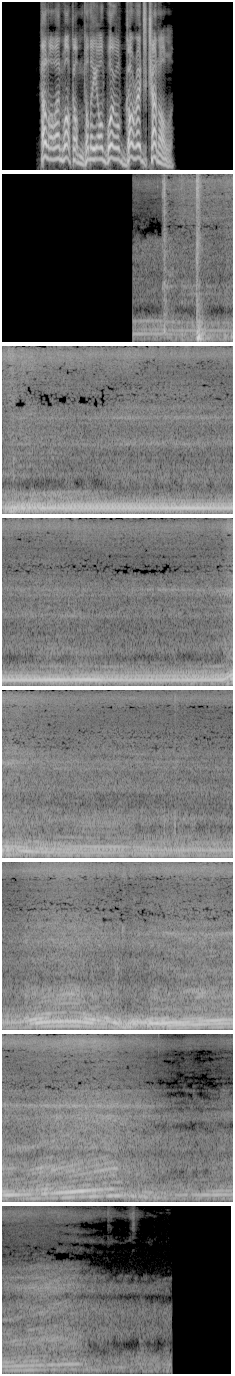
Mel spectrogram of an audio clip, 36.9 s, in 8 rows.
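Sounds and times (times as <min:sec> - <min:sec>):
car engine idling and revving: 0:07.2 - 0:35.8.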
